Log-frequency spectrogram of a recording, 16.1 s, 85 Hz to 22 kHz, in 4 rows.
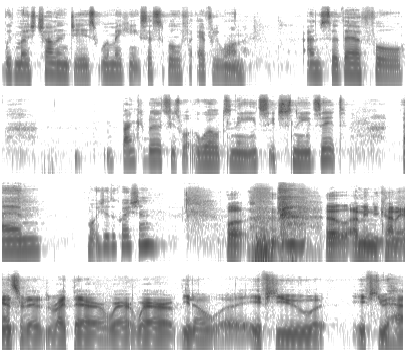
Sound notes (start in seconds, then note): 10.4 laughs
